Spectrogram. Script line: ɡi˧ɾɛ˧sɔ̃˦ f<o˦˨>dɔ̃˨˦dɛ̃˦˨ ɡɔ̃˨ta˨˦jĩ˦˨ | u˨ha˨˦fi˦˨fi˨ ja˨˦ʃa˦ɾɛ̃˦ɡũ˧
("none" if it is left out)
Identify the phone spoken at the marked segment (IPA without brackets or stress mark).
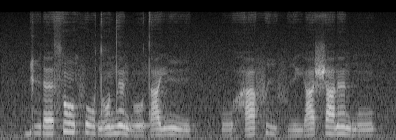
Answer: o˦˨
